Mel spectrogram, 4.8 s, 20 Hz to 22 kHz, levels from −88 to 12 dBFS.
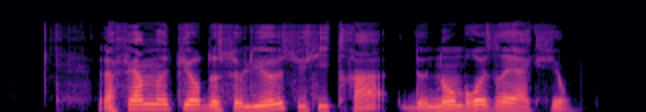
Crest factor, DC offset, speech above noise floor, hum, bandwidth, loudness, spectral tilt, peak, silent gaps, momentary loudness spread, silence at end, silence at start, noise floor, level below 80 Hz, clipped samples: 20 dB; under 0.1%; 28 dB; none; 9.6 kHz; -23 LUFS; -6.5 dB/octave; -2 dBFS; none; 10 LU; 0.6 s; 0.75 s; -50 dBFS; -66 dBFS; under 0.1%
